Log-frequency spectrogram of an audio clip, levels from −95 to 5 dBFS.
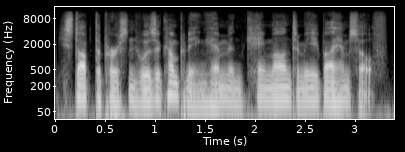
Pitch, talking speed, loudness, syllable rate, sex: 90 Hz, 265 wpm, -20 LUFS, 6.4 syllables/s, male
